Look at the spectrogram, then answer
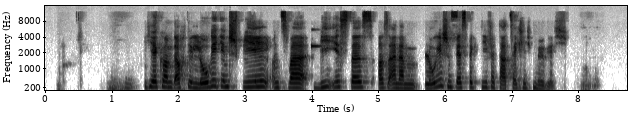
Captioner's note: German live translation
